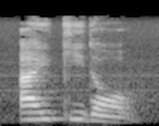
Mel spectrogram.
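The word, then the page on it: aikido: native Japanese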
